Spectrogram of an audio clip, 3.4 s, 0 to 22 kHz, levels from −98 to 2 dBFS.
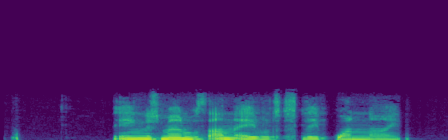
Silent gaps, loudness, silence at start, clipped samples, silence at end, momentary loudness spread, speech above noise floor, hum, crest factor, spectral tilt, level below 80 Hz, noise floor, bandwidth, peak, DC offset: none; -17 LUFS; 0.85 s; under 0.1%; 0.4 s; 15 LU; 61 dB; none; 14 dB; -7.5 dB/octave; -60 dBFS; -77 dBFS; 7.2 kHz; -4 dBFS; under 0.1%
